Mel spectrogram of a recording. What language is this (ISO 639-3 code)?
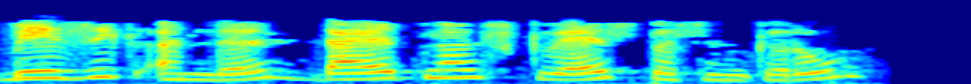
guj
